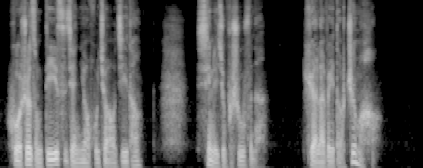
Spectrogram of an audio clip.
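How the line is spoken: Low, laughing. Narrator (Chinese): 赵雨静……低声笑道

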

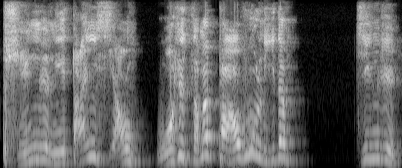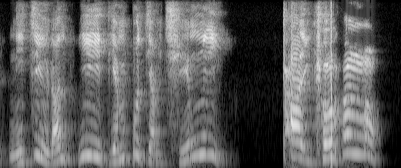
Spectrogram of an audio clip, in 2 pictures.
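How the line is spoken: Furious shout. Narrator (Chinese): 这下猫气坏了，大喊道

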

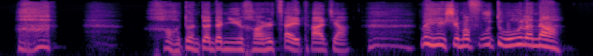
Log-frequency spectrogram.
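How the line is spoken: Crying and shouting. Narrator (Chinese): 哭着喊着

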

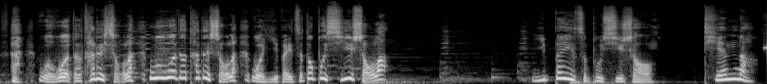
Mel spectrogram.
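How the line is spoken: Wild loud shouting. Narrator (Chinese): 大声狂叫

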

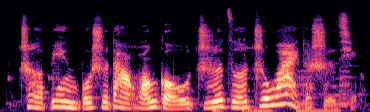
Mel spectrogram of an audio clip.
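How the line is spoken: Grumbling mutter. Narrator (Chinese): 和大黄狗不太对付的狐狸助理嘀咕道

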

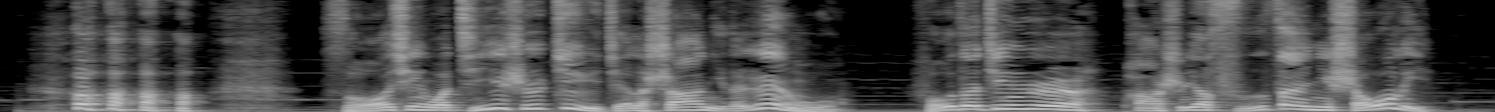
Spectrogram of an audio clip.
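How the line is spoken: Sudden loud laughter. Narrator (Chinese): 任天行突然仰天大笑道

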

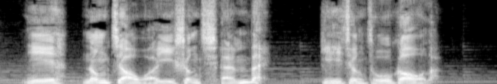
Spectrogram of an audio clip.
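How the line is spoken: Faint smile. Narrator (Chinese): 黄极真君淡淡的笑了笑

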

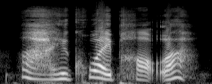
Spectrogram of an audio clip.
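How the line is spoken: Loud call. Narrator (Chinese): 他向车夫大声说

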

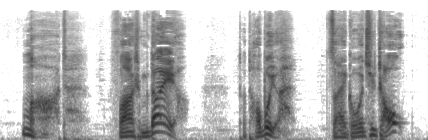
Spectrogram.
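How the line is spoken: Roaring. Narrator (Chinese): 对身后的一群人吼道

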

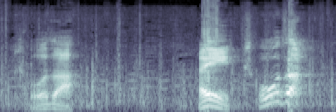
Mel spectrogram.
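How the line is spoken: Loud shouting. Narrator (Chinese): 朗拉森回答，大声嚷叫道

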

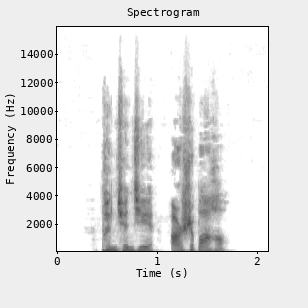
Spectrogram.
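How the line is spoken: Nervous shout. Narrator (Chinese): 汗水从贝尔图乔的脸上冒出来，他服从了，对车夫喊道

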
